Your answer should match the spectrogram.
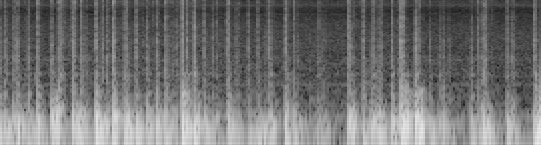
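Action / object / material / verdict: tap / thin cardboard sheet / cardboard / none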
